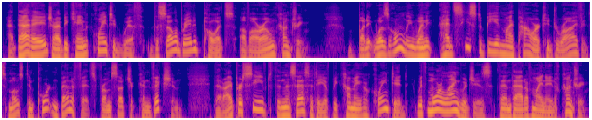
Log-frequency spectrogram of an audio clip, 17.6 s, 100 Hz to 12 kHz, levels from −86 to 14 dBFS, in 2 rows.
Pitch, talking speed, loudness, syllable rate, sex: 125 Hz, 185 wpm, -21 LUFS, 5.6 syllables/s, male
